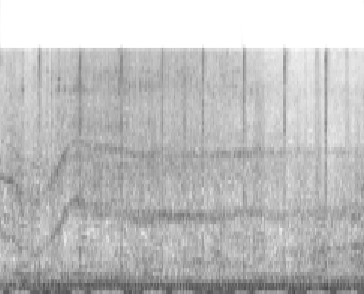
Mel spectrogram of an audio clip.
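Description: Motorcycle-and-sidecar engine pulling away: the pitch rises during the first second, then the engine runs steadily under load. Scattered sharp ticks sit over it.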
